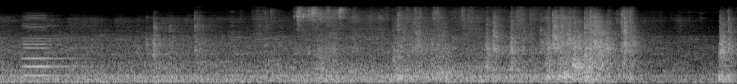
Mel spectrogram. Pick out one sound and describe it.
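Elevator doors slide open with a low rumble.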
